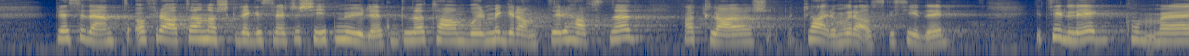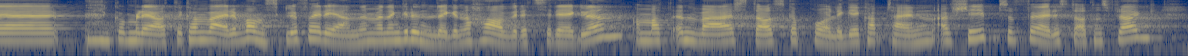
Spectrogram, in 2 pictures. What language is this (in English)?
Norwegian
